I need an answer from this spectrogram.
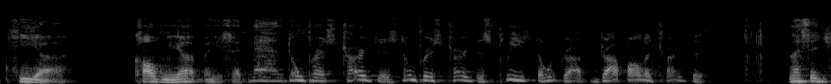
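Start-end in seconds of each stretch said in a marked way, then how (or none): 2.5-7.1 mock pleading, pitched higher and softer; pleading inmate. Inmate begging his pastor over the phone, mock pleading. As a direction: play the begging caller, a touch whiny.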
